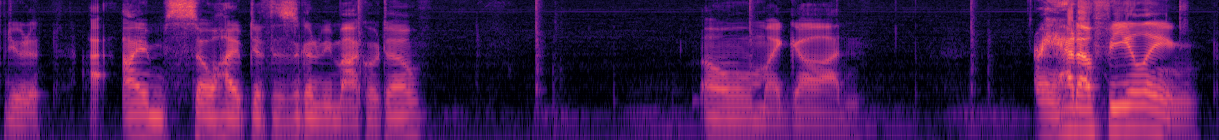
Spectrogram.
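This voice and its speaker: A man's voice: fairly low pitch, slow, long pauses, fairly bright tone, a little hiss or hum. A man streaming a video game, giving casual live commentary and musing aloud. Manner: muses aloud, repeats phrases, casual swearing.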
